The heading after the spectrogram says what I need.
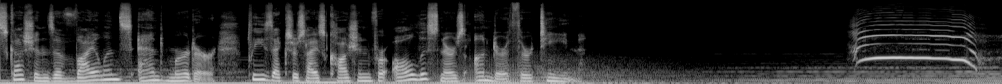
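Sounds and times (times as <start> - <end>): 
speech: 0.1 - 6.0
high-pitched scream: 8.5 - 10.0.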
